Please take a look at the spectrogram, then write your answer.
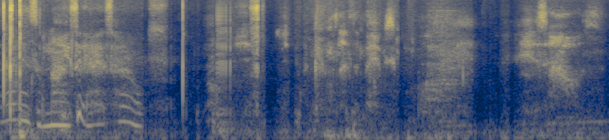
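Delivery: hushed whisper in the car. Real, not acted. Girl whispering to her camera inside the car. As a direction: whisper so nobody outside hears.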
